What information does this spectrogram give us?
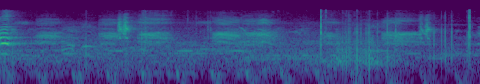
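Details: Indian green parrot giving harsh, raspy calls in short bursts around the first two and a half seconds and again near the end, over a steady background hiss with a few sharp clicks.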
